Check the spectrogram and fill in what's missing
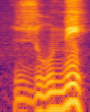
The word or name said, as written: Zuni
